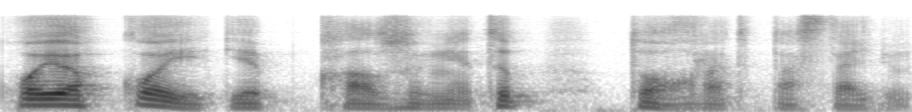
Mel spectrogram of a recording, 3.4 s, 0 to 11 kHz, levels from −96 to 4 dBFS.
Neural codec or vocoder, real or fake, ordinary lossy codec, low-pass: codec, 16 kHz, about 1 kbps, DyCAST, with the encoder's durations; fake; none; 7.2 kHz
